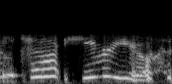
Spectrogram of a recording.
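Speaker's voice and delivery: mock, very high, slow, drawn-out yelling call. Retelling a spectator in the top row during the interview: imitating someone screaming. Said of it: "and they're screaming".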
